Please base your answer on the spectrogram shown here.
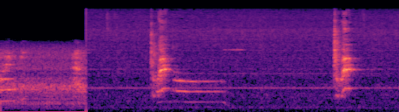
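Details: Indoor pet young grey parrot: a loud, muffled burst at the start, then two vocalisations, each opening with a sharp click and trailing into steady, tone-like harmonic notes, over low room noise.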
